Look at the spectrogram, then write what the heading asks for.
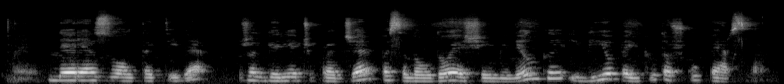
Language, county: Lithuanian, Telšiai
